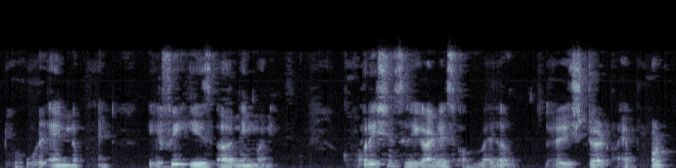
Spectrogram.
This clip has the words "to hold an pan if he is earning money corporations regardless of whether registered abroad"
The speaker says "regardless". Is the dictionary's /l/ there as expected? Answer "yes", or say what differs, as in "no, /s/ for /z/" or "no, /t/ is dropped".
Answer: no, /l/ is dropped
